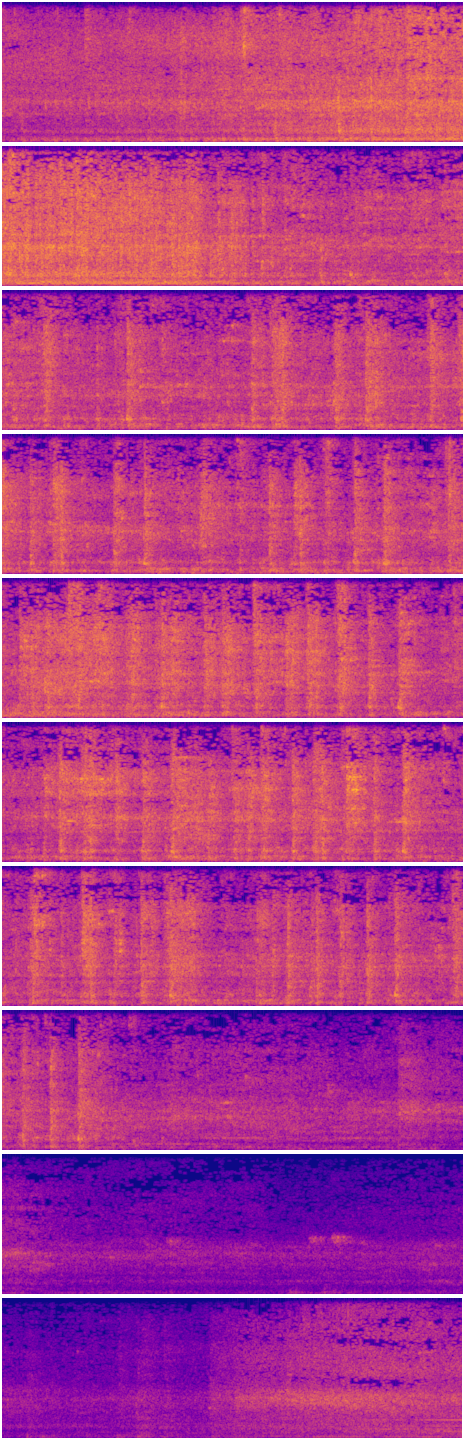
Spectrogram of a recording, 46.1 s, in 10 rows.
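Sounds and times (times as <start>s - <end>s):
wheels clicking over rail joints: 0.0s - 34.0s
train rumbling past: 0.0s - 46.0s.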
